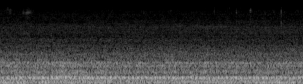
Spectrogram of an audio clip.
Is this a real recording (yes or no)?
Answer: no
